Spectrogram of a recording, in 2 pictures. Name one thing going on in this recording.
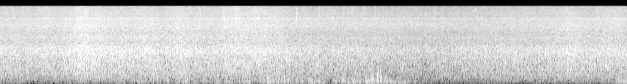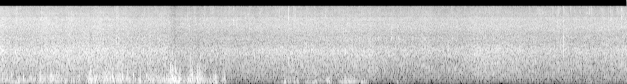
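Strong wind roars in gusts through trees.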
